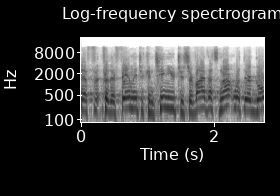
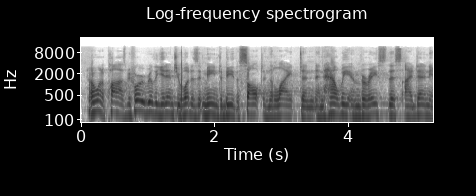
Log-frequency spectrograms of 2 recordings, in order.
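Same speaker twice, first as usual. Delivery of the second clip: ordinary talk, nothing marked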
